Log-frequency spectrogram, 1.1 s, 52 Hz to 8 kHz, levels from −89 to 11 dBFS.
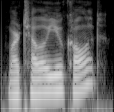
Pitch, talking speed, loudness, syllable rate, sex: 130 Hz, 210 wpm, -13 LUFS, 6.5 syllables/s, male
